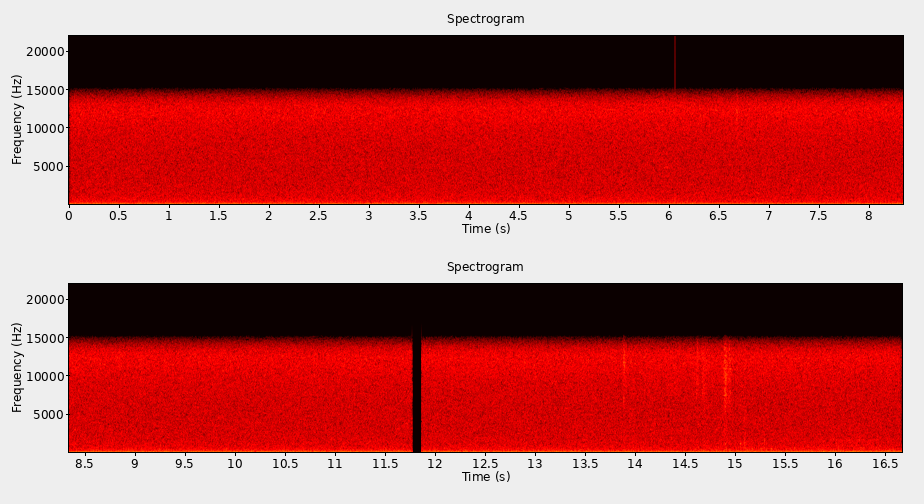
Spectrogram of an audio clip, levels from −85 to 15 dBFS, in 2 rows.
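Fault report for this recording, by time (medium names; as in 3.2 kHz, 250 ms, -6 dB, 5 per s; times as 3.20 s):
buzz 60 Hz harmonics 34 -37 dBFS
6.06 s: pop
11.77–11.87 s: dropout 96 ms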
